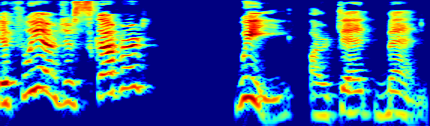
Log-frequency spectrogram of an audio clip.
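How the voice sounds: A woman uses a put-on character voice, shaky and high-pitched, at a moderate pace. Her pitch makes very wide swings.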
